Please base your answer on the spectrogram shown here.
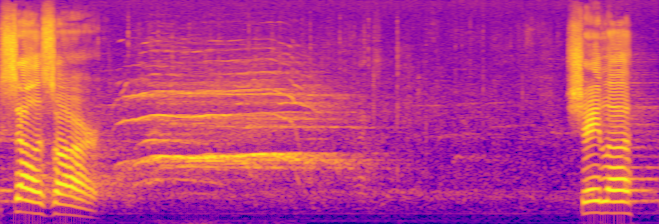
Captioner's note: clapping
